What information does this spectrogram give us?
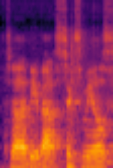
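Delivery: ordinary delivery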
